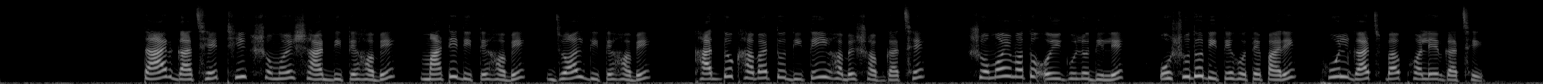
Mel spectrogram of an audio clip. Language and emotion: Bengali, neutral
